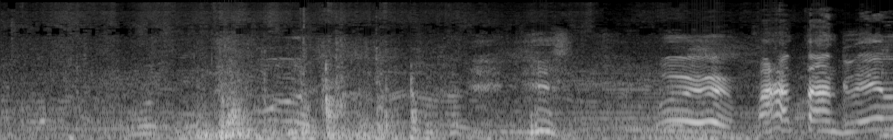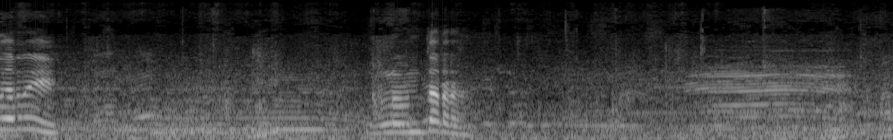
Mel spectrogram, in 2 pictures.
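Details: Cattle unloaded from a truck, a low moo early on amid loud human voices and shouting, with raised, wavering calls from people and general commotion.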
